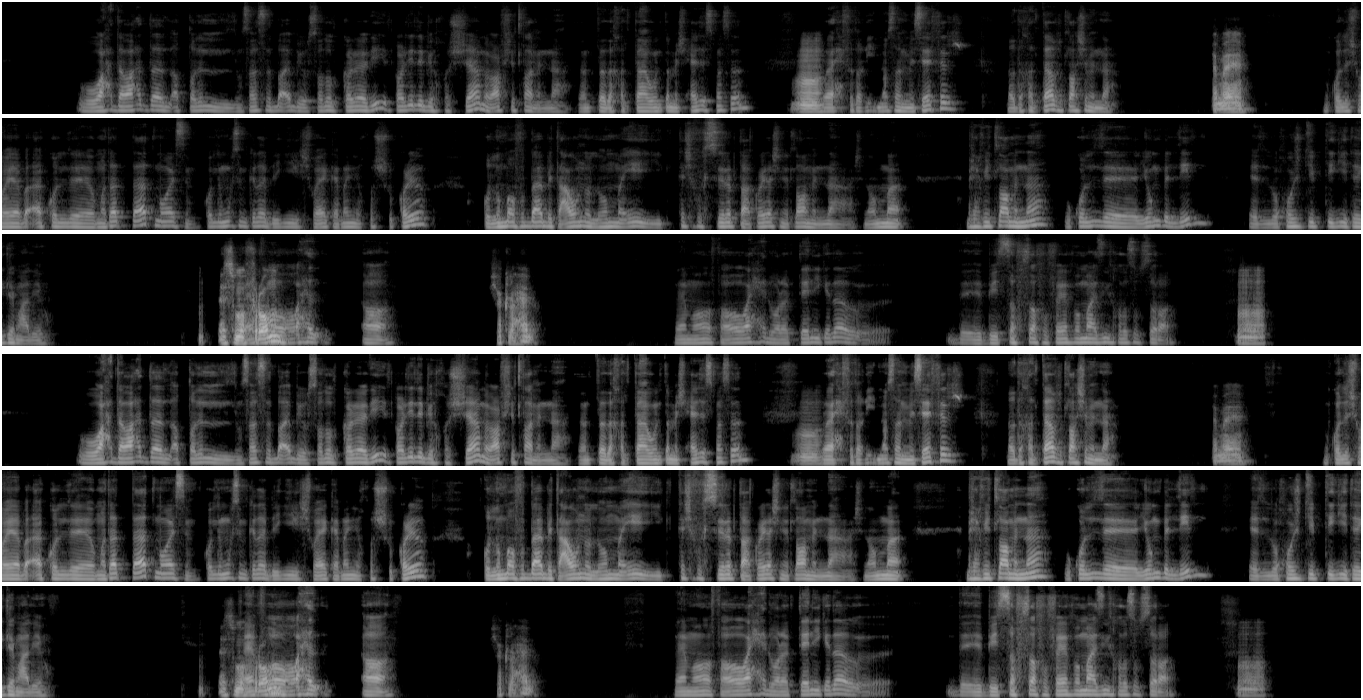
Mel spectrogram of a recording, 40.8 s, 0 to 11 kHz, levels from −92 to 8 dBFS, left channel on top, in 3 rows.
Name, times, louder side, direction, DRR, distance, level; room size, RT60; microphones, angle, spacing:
voice 1, 0.8-7.5 8.2-9.6 10.1-11.2 13.3-17.9 18.4-22.6 23.2-25.7 26.1-27.7 29.6-30.4 30.8-31.1 33.9-36.1 36.6-38.9, right 5 dB, 50° right, 0.4 m, -36 dB
voice 2, 7.9-8.2 12.1-12.5 29.4-30.0 32.2-32.5 39.5-39.8, left 5 dB, 45° left, 0.4 m, -30 dB
13.0 x 4.4 x 3.2 m
head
